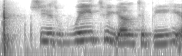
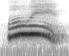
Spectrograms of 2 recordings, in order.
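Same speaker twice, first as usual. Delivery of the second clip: high, loud woo-wee; excited whoop; 11 semitones higher, 10 dB louder than usual. Real, not acted. Psychic whooping as a sign lands for viewers. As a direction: let it burst out in delight. Excited exclamation mid-reading.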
